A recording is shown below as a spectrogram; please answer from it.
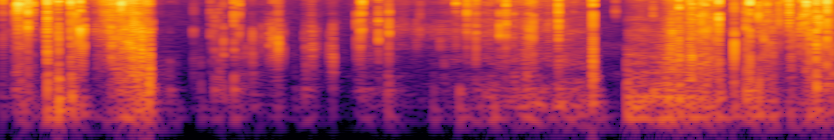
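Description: A small sleeve of clear plastic bubble wrap, wrapped over the microphone and held in one hand, is squeezed and crinkled with the fingers. Dense, loud crinkling and crackling bursts open the clip, thin out into quieter scattered crackles in the middle, then return as a sustained loud crinkle to the end.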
